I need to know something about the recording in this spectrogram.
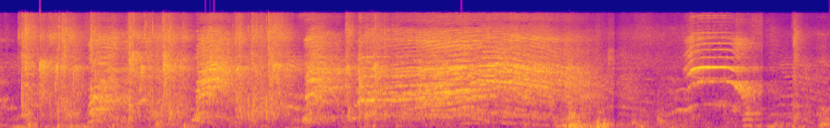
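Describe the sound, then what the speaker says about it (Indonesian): Schoolchildren in an Indonesian classroom perform a rhythmic spirit clap, chanting along in unison between bursts of patterned hand claps, loud and close with lively group voices throughout. "ayo kita melakukan tepuk semangat"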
